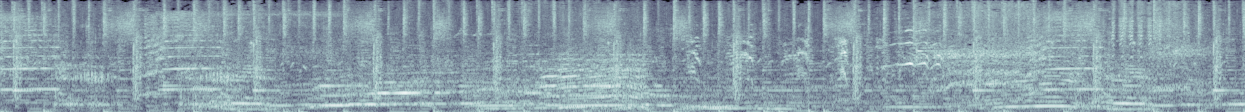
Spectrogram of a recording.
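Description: Music mixed with a cartoon animal-stampede sound effect: frequent deep thuds of running hooves under animal calls.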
